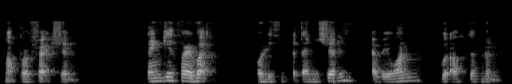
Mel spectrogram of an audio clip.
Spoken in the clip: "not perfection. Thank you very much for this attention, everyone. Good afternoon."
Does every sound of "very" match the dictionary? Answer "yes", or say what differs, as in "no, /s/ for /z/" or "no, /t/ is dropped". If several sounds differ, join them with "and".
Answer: no, /f/ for /v/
